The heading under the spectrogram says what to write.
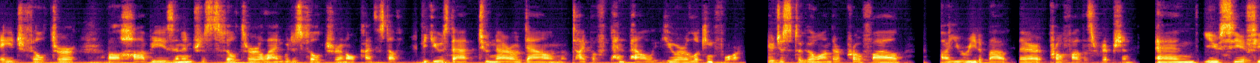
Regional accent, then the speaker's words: Bar, Montenegro; now in Belgrade, Serbia; I'm from Belgrade, Serbia. That's where I live currently, but I'm originally from Bar, Montenegro.

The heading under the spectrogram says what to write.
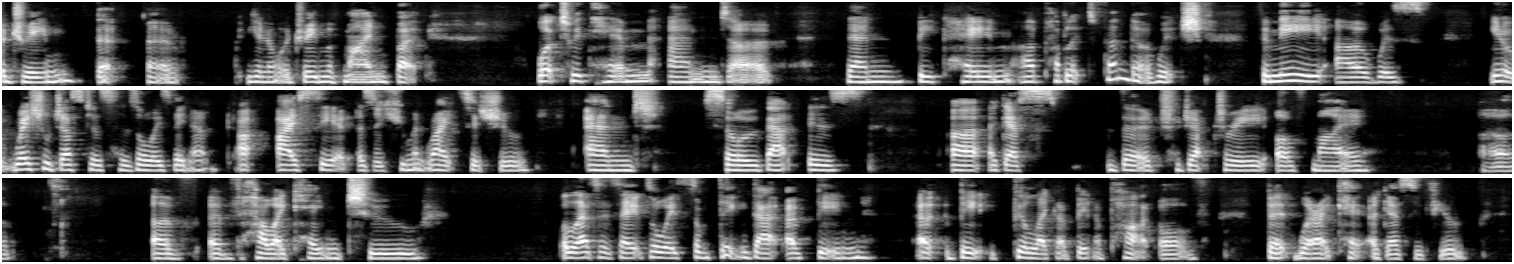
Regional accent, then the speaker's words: Sydney, New South Wales, Australia; accent: Australian; moved away as an adult; I grew up in a very multicultural, multiracial part of Sydney

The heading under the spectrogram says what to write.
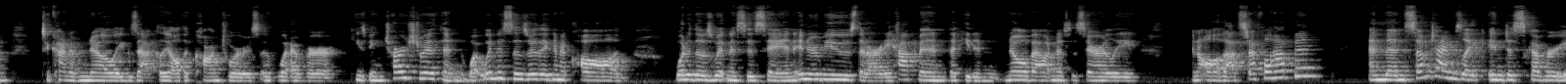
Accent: California, United States; I'm from California

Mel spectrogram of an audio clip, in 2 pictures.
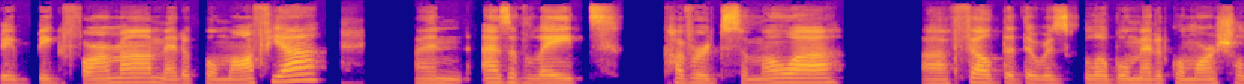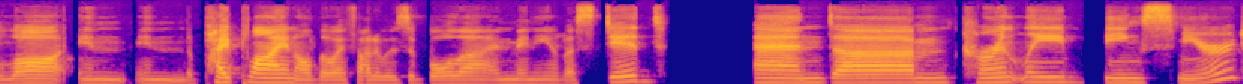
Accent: Montreal, Quebec, Canada; moved away as an adult; also born or lived in Los Angeles, United States; I'm from Montreal originally

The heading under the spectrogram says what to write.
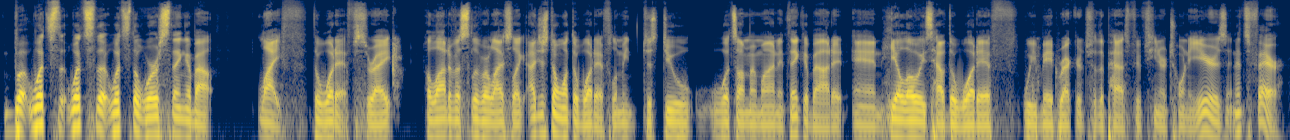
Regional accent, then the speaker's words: Las Vegas, Nevada, United States; born and raised in Las Vegas

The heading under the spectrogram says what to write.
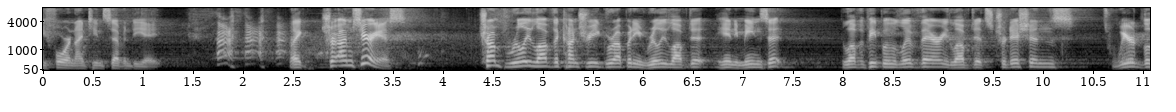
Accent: United States; to be an American

